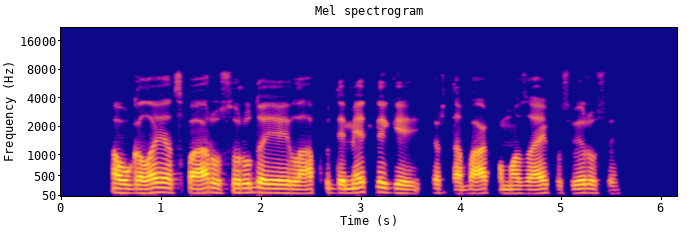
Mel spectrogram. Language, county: Lithuanian, Klaipėda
